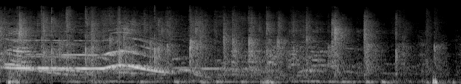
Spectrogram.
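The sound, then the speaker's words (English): Audience applause welcoming an act to the stage, loose scattered claps and taps that begin under a speaking voice, then continue on their own and gradually thin out toward the end. “Please put your hands together and welcome to the stage, Zach Dyer, everyone.”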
